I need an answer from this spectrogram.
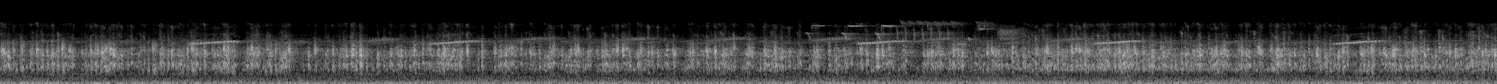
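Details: Frogs in an urban setting, mixed with occasional city sounds: a dense, continuous croaking chorus with short rising chirps repeating every second or two over a steady low rumble of distant traffic.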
